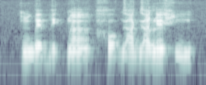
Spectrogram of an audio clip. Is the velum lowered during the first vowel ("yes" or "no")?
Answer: yes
